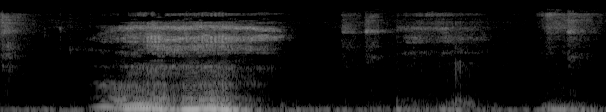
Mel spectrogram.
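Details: Dog snoring loudly indoors in a small room: one deep, rasping low snore of about three quarters of a second, followed by softer, quieter breaths.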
